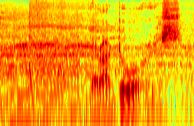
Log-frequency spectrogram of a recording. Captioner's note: screaming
